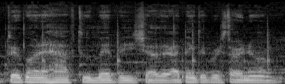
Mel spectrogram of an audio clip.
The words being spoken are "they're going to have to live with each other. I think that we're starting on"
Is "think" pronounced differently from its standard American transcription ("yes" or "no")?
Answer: no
